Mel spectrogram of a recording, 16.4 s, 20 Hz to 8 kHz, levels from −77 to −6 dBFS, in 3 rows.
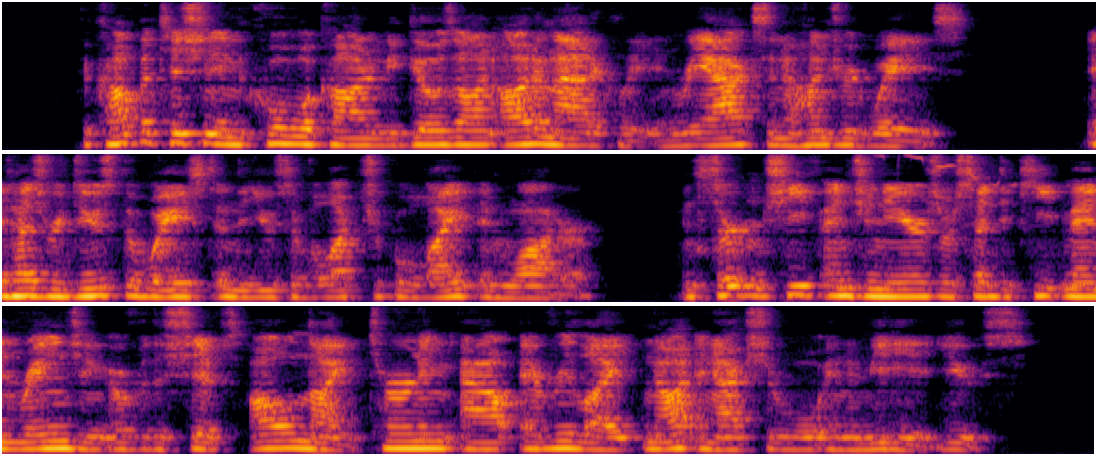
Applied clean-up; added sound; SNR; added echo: none; Bird; 17 dB; reverberation time 0.2 s.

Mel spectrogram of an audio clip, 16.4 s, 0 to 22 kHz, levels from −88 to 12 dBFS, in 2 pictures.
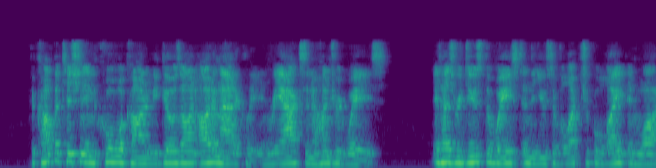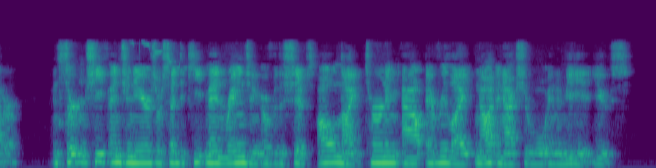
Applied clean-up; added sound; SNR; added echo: neural separator model SepFormer DNS4.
